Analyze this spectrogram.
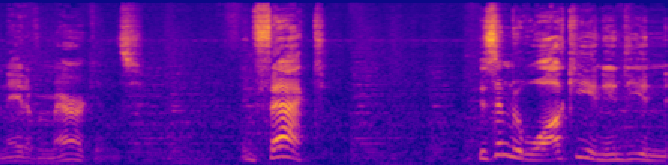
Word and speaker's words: Milwaukee: trade with a Native Americans in fact isn't Milwaukee an Indian name oh yes Pete it is actually it's pronounced milwake which is El gonin for the good land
